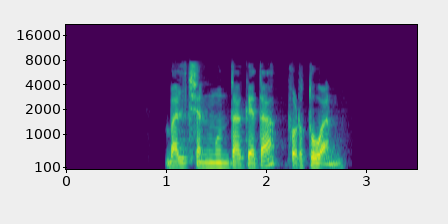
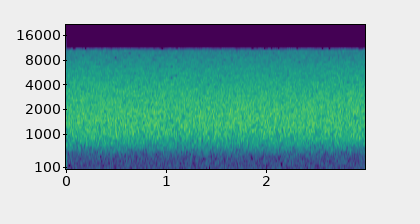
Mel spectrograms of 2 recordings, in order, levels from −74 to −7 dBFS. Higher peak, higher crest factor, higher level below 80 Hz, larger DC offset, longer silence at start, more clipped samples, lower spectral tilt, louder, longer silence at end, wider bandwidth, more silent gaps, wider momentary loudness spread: first, 0 dBFS vs -4 dBFS; first, 18 dB vs 12 dB; first, -52 dBFS vs -62 dBFS; neither; first, 1 s vs 0 s; neither; first, -5 dB/octave vs 4 dB/octave; about the same, -16 LUFS vs -14 LUFS; first, 0.75 s vs 0 s; second, 7.8 kHz vs 11 kHz; neither; first, 4 LU vs 0 LU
